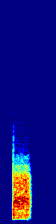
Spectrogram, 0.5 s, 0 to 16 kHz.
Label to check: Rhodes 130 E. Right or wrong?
Wrong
